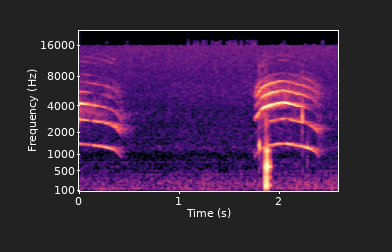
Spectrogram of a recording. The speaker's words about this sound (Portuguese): É, você vai poder ver gatinhos como esse aqui, ó, que tá miando. Olha só o miadinho dele, ó.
